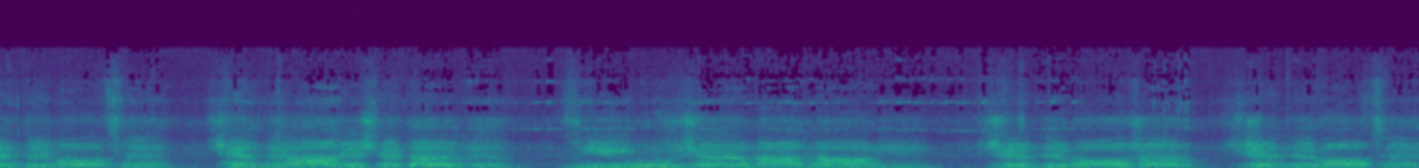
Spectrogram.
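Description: A crowd of worshippers singing a slow church hymn together, in long held notes. The phrases last a few seconds each, with short breaths between them.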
